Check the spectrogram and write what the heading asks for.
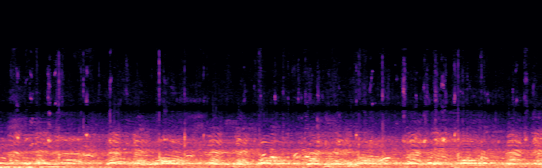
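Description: Basketball dribbled on a hardwood court, with many short squeaks of sneakers on the floor over steady crowd chatter in a large arena.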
